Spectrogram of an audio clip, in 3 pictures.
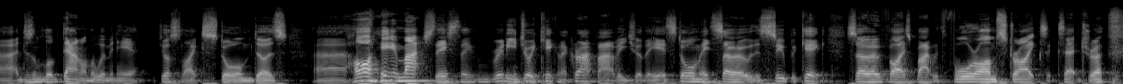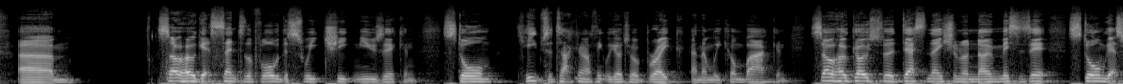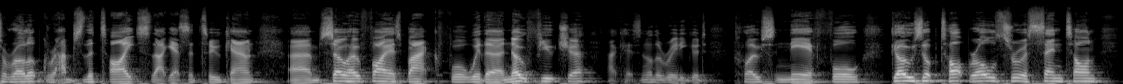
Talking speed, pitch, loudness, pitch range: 205 wpm, 120 Hz, -24 LUFS, 110-140 Hz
